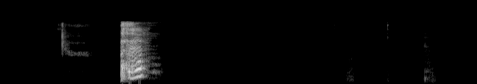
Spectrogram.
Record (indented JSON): {
  "cough_length": "4.8 s",
  "cough_amplitude": 28871,
  "cough_signal_mean_std_ratio": 0.18,
  "survey_phase": "beta (2021-08-13 to 2022-03-07)",
  "age": "65+",
  "gender": "Female",
  "wearing_mask": "No",
  "symptom_none": true,
  "smoker_status": "Never smoked",
  "respiratory_condition_asthma": true,
  "respiratory_condition_other": false,
  "recruitment_source": "REACT",
  "submission_delay": "4 days",
  "covid_test_result": "Negative",
  "covid_test_method": "RT-qPCR",
  "influenza_a_test_result": "Negative",
  "influenza_b_test_result": "Negative"
}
